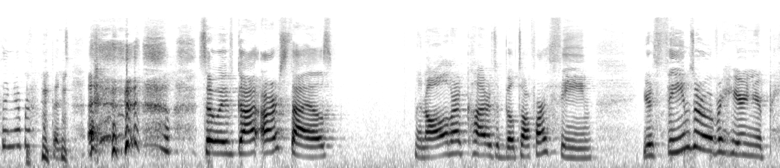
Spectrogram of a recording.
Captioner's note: laugh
